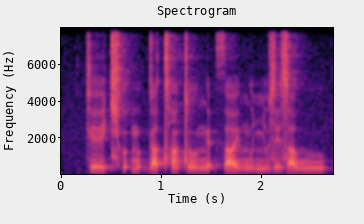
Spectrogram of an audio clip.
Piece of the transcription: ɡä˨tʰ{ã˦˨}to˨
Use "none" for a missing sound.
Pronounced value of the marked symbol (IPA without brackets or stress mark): ã˦˨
